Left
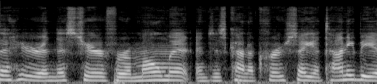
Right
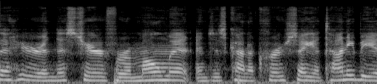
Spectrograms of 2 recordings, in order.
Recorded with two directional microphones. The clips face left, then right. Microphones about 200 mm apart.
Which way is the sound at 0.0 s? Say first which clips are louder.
Left 6 dB; 50° left (ahead or behind).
